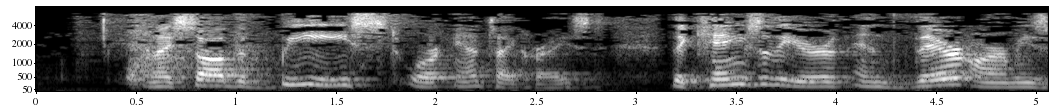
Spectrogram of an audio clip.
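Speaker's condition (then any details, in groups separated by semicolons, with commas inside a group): No condition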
